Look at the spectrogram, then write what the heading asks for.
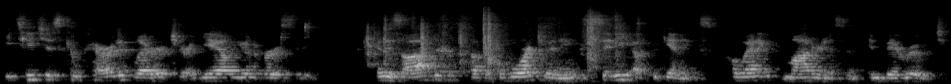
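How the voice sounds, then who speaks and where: A woman's voice: low-pitched, steady tone, moderate pace. A woman hosting an event, reading out an introduction of the speakers with informal asides. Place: reverberant indoor event room. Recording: echoey room, distant mic, faint noise.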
